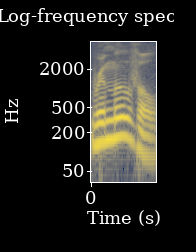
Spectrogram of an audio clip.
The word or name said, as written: removal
